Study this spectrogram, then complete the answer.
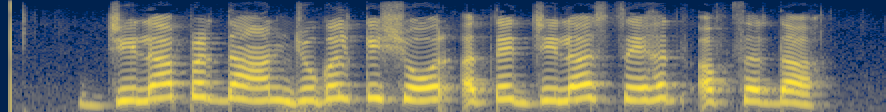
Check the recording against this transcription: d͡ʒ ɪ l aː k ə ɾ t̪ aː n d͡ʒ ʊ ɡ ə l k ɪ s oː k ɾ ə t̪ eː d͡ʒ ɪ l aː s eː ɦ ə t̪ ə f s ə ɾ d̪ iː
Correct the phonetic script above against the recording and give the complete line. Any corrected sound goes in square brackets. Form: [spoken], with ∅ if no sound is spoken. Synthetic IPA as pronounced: d͡ʒ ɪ l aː [p] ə ɾ [d̪] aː n d͡ʒ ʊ ɡ ə l k ɪ [ʃ] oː [∅] ɾ ə t̪ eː d͡ʒ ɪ l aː s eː ɦ ə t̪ ə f s ə ɾ d̪ [aː]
